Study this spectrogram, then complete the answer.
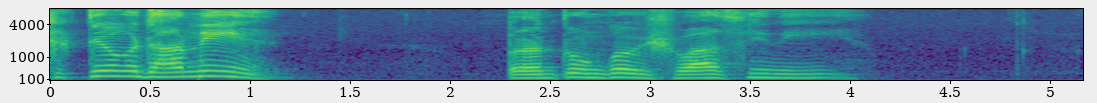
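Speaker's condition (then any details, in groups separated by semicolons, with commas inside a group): Cerebral palsy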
